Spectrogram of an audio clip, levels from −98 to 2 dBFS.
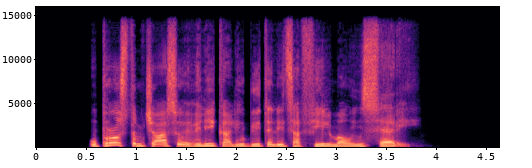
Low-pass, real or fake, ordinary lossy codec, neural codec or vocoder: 14.4 kHz; fake; none; codec, 44.1 kHz, 2.6 kbps, SNAC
